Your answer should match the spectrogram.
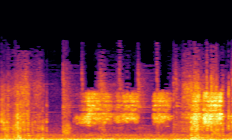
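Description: Paper fast-food bag rustling and crinkling as a hand rummages inside it, in two bursts, the second near the end. A steady low hum runs underneath.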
